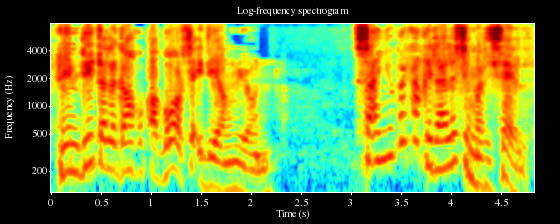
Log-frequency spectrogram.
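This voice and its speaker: Firm older mother, expressive. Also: mid-range voice, moderate pace, breathy edge. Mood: concerned, firm. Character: firm, caring older mother who disapproves. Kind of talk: radio drama acting. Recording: faintly noisy radio drama track.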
